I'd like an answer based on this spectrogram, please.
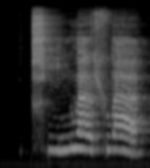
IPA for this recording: t͡ɕʰ i˧˥ n w ä˥˧ ʂ w ä˥˩

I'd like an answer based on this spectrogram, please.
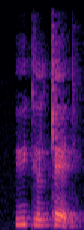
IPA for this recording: y kʲ ɔ lʲ c ɛ d

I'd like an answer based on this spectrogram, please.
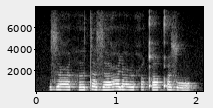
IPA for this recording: z ə ʕ ɐ h ɐ t a z a ʕ i ʕ ɵ ħ ɵ qʼ ɛ qʼ ɵ z ɔ

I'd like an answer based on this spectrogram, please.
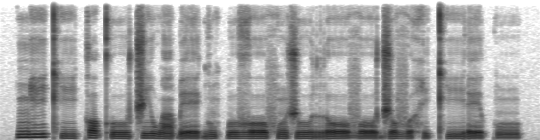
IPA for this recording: ɲ iː˦ kʰ iː˨ k ɔ˦ kʼ uː˨ t͡ʃ i˦ w ã˨ ɓ eː˨ ɡ ũ˦ k͡p u˦ ɣ oː˦ f ũ˦ ʃ uː˦ r oː˦˨ v oː˨ d͡ʒ o˦ v ʊ˨ h i˨ kʰ iː˦ ɾ eː˦ kʷ ũ˨

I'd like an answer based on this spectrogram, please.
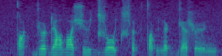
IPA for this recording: tˤ ø k ɡʲ ʊ ɖ ɛ ðˤ ɨ ʃ ɨ d͡ʑ o t͡ɕʰ ə k tˤ ʊ ɖ n ə ɖ ɡʲ ɐ ʂ ø n

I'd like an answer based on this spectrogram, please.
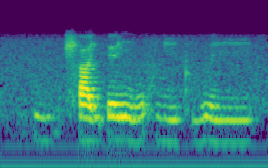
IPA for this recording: p i̤˨˩˦ ɡ ʈ͡ʂʰ a˨ ʎ ʔ e˨ ɲ o̤˩˥ f ʎ i˨˩˦ pʰ i̤˩˥ ð iː˨

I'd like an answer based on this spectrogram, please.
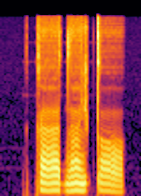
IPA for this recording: k aː d ã ʒ t ɒ

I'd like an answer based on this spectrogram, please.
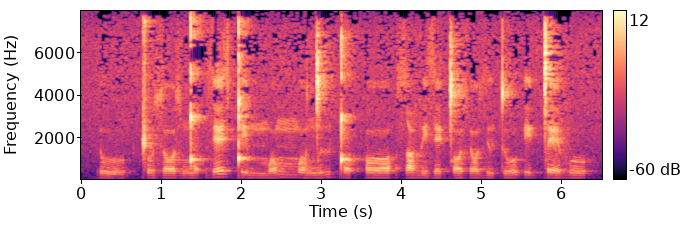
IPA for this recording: ɾ o | ǁ o z ɔ z ŋ͡ǃ ɔ ʔ z ɛ z ǃ e mː ɔ mː ɔ ŋ͡ǀ ɯ ǃ ɔ ʔ h ɔ | sˤ ɯ v e z ɛ ǀ ɔ z ɾ ɔ z ɯ t o ʔ e ʔ ǀ ɛ v o

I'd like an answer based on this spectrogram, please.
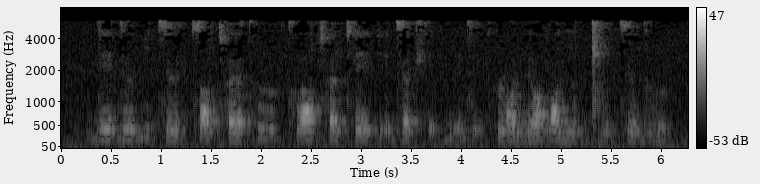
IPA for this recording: d e d ø b i t͡s ø d t͡s ɔ cʰ œ tʰ ɯ | tʰ l ɔ cʰ œ cʰ e k ḛ d͡z œ t͡ʃʰ ḛ t b ḛ d͡z ḛ kʰ ɹ ɔ rʲ ɔ v ɔ ɲ ɯ d ɡ͡ǁ ɯ d t͡s ø d ɯ

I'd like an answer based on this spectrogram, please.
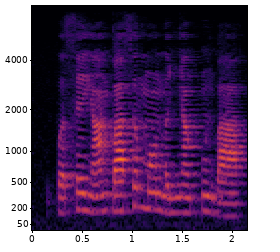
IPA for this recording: p ə˨ s e˧ j ã˨˦ ɡ͡b a˧ s ə˦ m ɔ̃˧ n ə˨ ɲ ã˧ kʷ ĩ˧ b a˨

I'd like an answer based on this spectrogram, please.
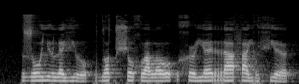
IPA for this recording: z o lʲ o l ɛ vʲ o | d ɔ t ʃ o χʷ a lˠ o | x ə˞ j ɛ r a f a j o̤ fʲ œ

